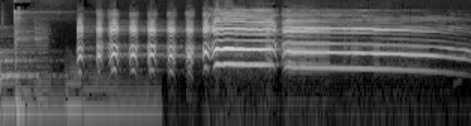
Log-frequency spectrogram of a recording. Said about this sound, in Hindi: मुर्गा बोला कुकड़ू कू, मुर्गा बोला कुकड़ू कू।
